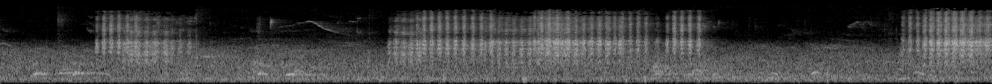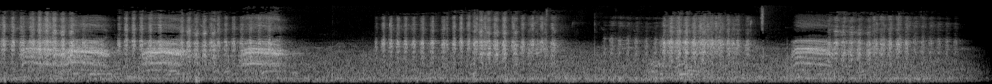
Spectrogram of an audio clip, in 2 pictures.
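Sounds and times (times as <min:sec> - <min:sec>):
magpie calling: 0:00.8 - 0:07.2, 0:09.0 - 0:13.0, 0:13.6 - 0:19.7
crow cawing: 0:01.0 - 0:02.0, 0:03.9 - 0:07.1, 0:09.0 - 0:13.0, 0:13.7 - 0:19.6.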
